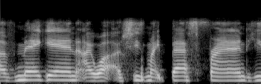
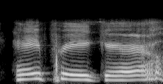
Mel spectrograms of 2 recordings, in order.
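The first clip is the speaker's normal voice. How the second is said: put-on mushy, unenunciated, creepy slurred mumble. Imitating a man talking to his daughter: imitating a creepy mumble. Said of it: "doesn't enunciate and he says it in the creepiest way".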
